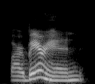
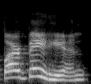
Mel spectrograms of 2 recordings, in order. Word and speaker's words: Barbadian: Barbarian is a horrible way to say it, but Barbadian is the right way to say it.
